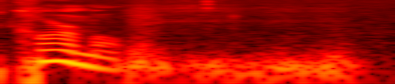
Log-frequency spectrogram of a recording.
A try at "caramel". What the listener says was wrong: Just CARMEL? There's A though.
